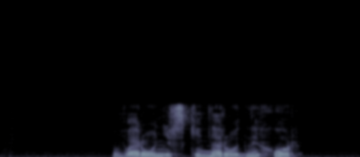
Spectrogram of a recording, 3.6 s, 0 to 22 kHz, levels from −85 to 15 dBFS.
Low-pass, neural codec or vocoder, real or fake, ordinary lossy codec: 7.2 kHz; codec, 16 kHz, 16 kbps, FreqCodec, larger model; fake; none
